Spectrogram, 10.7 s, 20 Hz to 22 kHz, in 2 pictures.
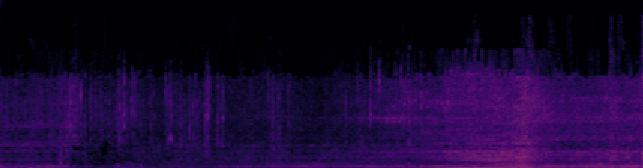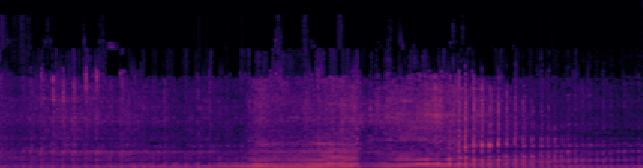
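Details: TC125 two-stroke dirt bike ridden on a cold day after a carb clean and a new fuel line with filter: crisp buzz rising and falling cleanly with throttle, no stumbling or bogging; pulls well, normal running.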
